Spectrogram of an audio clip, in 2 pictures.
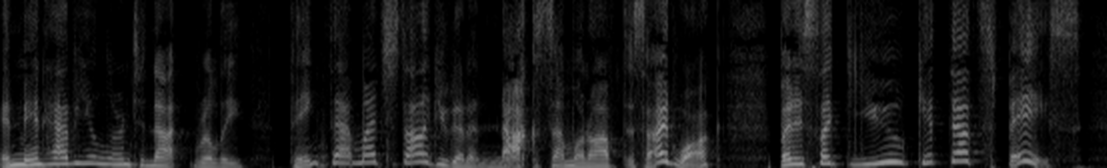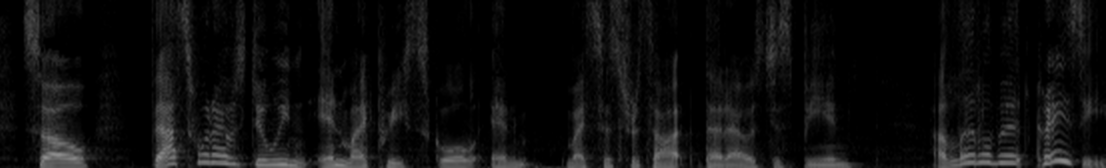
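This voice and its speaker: A loud woman of medium pitch with vocal fry and very wide pitch swings at a moderate pace, the sound dry and close with no echo on a very clean recording with a silent background. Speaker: college lecturer. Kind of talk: lecture. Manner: halting, many false starts.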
